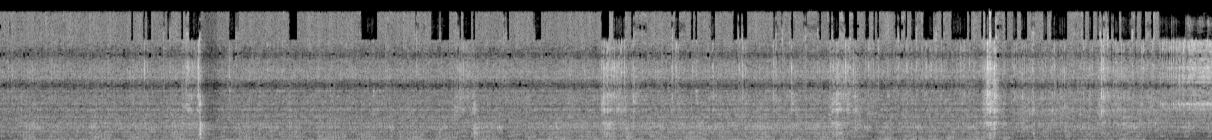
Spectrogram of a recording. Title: SRAM AXS + Wahoo Kickr core rumbling noise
